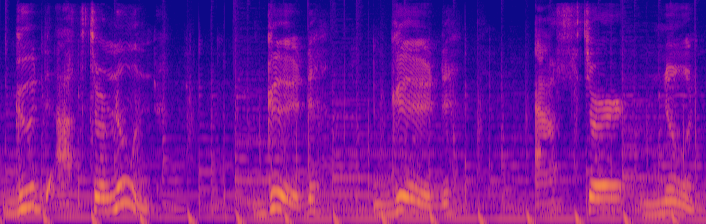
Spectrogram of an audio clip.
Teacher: el acento lo tenemos en noon, no en after.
